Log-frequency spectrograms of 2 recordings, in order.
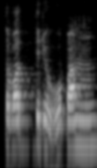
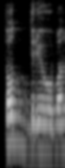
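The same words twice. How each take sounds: First: The first syllable is 'tva' with a clear v. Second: The first syllable sounds like 'tho' with no v. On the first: The speaker calls it right. "ത്വ ആ വാ കേൾക്കണം" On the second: The speaker calls it wrong. "ത്വദ്രൂപം എന്ന് ചൊല്ലും, ... അത് തെറ്റാണ്. തോ എന്നല്ല"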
